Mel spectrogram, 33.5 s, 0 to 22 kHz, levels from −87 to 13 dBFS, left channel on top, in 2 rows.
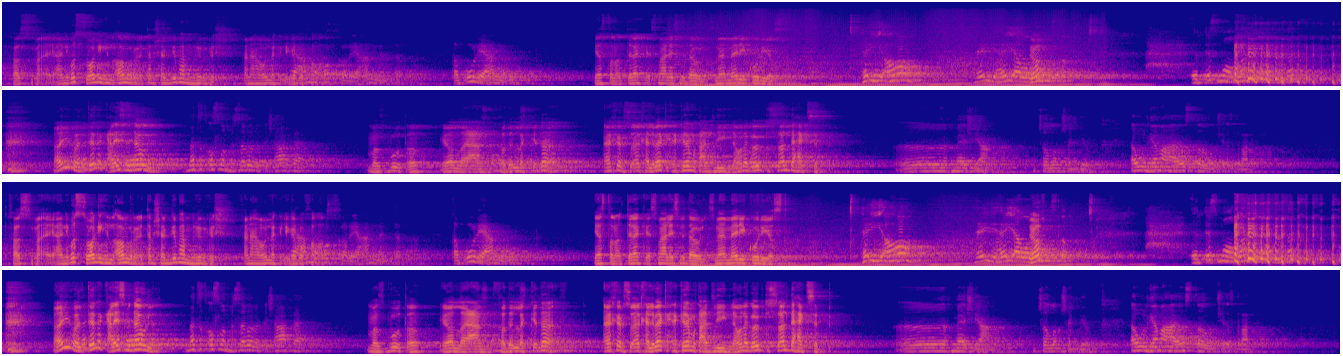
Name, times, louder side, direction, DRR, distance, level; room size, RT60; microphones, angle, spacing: voice 1, 0.1-4.0 7.4-9.7 12.8-13.0 15.6-15.9 16.6-17.1 17.4-18.7 21.3-22.0 22.2-23.7 24.3-27.0, right 5 dB, 75° right, 12 dB, 0.5 m, -27 dB
voice 2, 3.4-5.3 5.6-6.5 10.7-11.4 12.1-13.3 13.6-13.9 14.3-16.4 16.6-16.8 17.6-18.5 19.0-20.5 22.5-23.9 27.9-29.2 29.7-30.4 30.8-32.3, right 1 dB, 30° right, 5 dB, 1.5 m, -33 dB
sound 1, 8.3-13.8, left 1 dB, 45° left, 1.9 m, -40 dB
13.0 x 12.5 x 8.8 m, 2.2 s
head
